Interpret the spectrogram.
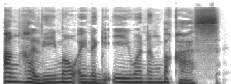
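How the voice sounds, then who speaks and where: Low-voiced woman narrating a dramatic story. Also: moderate pace, darkish tone, no room sound, studio quality. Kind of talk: scripted first-person dramatic narration.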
